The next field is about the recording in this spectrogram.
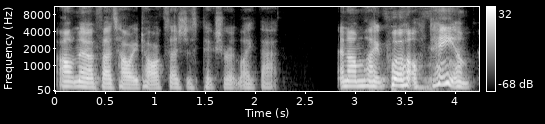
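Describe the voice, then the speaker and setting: A woman's voice: a little high, dry recording. Chatty American woman with a dry sound. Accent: mixed Midwest and Southern American. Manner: chatty, rambling, quick asides with laughs. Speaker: true crime livestream host. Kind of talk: casual livestream chat reading comments.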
